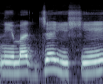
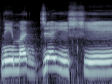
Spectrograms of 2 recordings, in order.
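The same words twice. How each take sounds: No difference in how they are said.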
